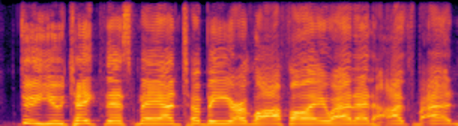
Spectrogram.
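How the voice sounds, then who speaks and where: In a put-on character voice, the speaker delivers lines fairly quickly at a fairly high pitch with monotone, flat intonation. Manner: formal, solemn.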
